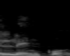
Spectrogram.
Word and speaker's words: elencho: Esta palabra viene de elenco, elencho, pero se pronuncia elenco, ¿no?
